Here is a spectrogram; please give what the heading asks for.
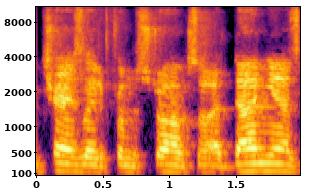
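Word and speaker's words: אדני: So Adanya is how it's pronounced there.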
